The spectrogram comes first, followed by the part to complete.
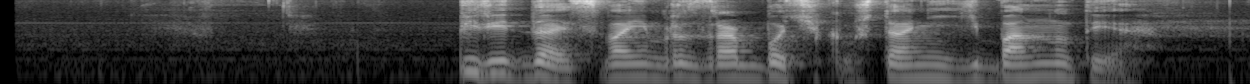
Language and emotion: Russian, angry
